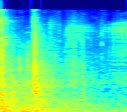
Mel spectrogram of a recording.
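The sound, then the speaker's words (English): A bedroom door opens with a short, solid knock of wood early on, followed by a low, fading rumble. There is no talking. “Rosalind approaches the bedroom door.”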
